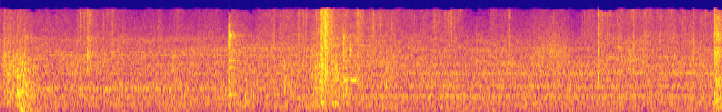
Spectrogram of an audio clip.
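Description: Marble rolling pin rolling out soft noodle dough on a floured wooden cutting board: a soft steady rumble with a few light knocks.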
